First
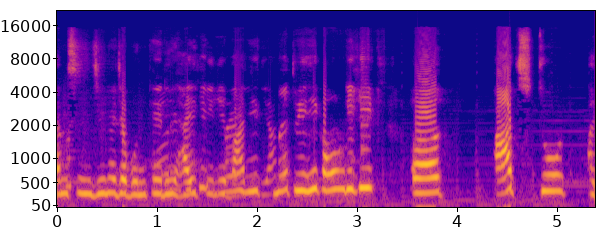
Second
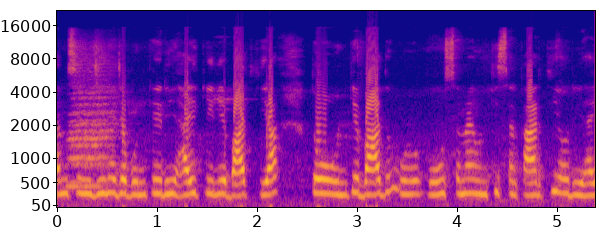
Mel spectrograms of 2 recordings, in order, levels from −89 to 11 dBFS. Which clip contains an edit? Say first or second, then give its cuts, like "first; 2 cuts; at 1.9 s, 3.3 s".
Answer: first; 1 cut; at 1.7 s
